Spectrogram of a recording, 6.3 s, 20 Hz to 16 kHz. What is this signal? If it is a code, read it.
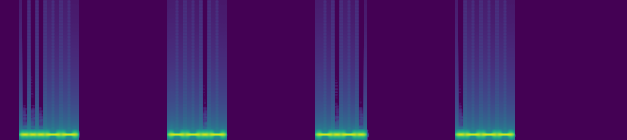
Morse code, heard as a keyed tone, about 31 wpm, spaced as for 8 wpm, 700 Hz. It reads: 3QCJ
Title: USA Call Signs - 5 Characters - 8x Character Spacing - 30wpm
